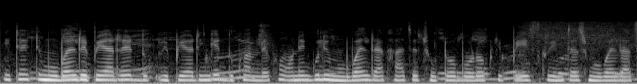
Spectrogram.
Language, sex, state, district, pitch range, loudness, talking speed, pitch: Bengali, female, Assam, Hailakandi, 190-210 Hz, -16 LUFS, 180 wpm, 200 Hz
